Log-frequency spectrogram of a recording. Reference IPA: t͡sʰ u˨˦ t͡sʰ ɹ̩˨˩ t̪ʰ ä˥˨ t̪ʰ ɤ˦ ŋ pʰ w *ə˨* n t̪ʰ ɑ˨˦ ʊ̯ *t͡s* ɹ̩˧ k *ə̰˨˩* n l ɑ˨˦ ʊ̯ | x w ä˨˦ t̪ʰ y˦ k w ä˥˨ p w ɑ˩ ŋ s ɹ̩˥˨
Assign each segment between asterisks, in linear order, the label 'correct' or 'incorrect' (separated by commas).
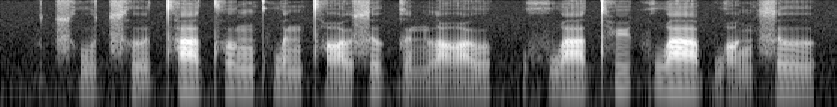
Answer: correct, incorrect, correct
